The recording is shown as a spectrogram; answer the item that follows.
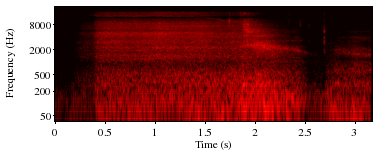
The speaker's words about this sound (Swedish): Och det är jättebra det du gör. Att du andas in genom näsan. Och så kan du släppa ut genom munnen.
